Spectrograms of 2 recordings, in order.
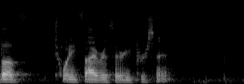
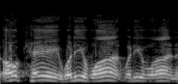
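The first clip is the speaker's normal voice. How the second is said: put-on New York accent; 5 semitones higher, 3 dB louder than usual. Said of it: "in a real thick New York accent".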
